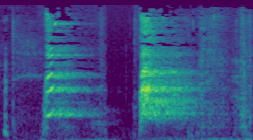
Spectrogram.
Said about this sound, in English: I think she not only barked a couple times, but farted.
